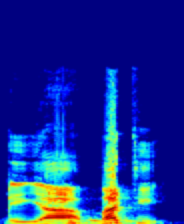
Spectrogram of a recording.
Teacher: মিমের উপরে শুধু জবর, হ্যাঁ জবর ওইটা খাটো রাখতে হবে। কিয়ামাতি, মাতি নয়, কিয়ামাতি, এইরকম।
